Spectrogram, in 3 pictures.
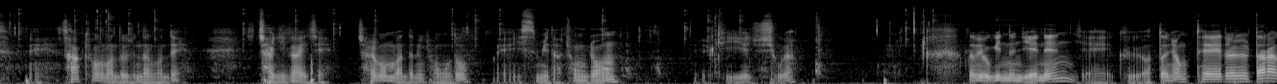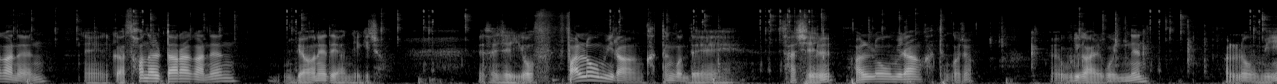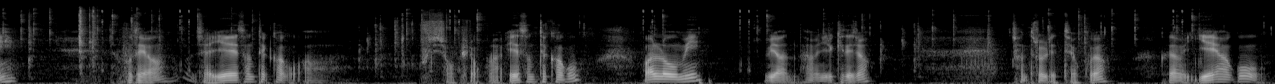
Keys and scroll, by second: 23.9 m, 26.3 shift+space, 29.1 ctrl+z, 34.3 ctrl+z, 35.2 space.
